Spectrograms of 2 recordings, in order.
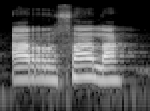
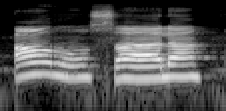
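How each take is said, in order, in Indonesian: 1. Huruf r diucapkan tipis dan ringan. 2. Huruf r diucapkan tebal dan berat. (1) "bukan arsala" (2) "Ro tafkhim harus ditebalkan"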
